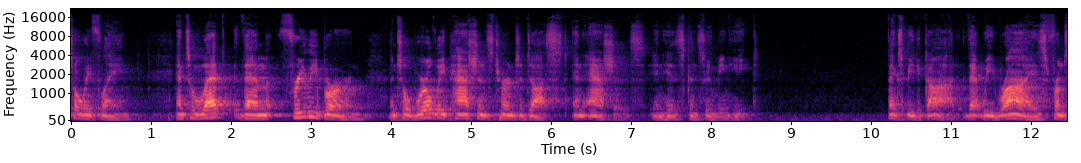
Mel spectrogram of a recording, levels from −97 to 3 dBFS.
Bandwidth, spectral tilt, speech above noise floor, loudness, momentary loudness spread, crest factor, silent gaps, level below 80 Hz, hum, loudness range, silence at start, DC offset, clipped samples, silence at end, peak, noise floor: 18 kHz; -5.5 dB/octave; 39 dB; -31 LUFS; 20 LU; 22 dB; none; -66 dBFS; none; 14 LU; 0 s; under 0.1%; under 0.1%; 0 s; -10 dBFS; -70 dBFS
